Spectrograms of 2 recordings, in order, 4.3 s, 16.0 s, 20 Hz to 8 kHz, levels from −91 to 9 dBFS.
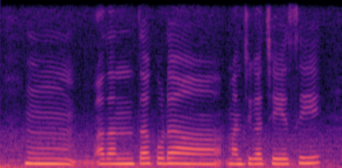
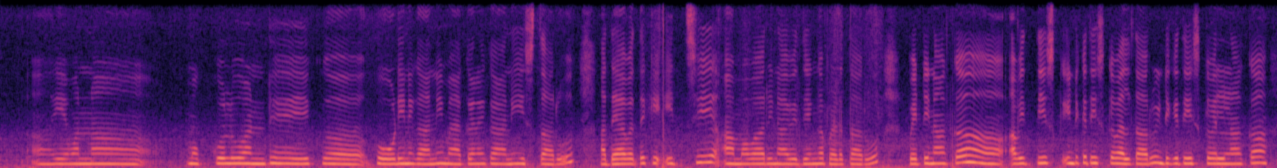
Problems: none marked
